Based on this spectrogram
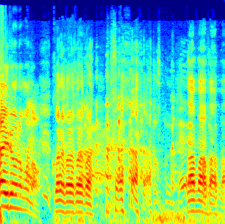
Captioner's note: laughter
